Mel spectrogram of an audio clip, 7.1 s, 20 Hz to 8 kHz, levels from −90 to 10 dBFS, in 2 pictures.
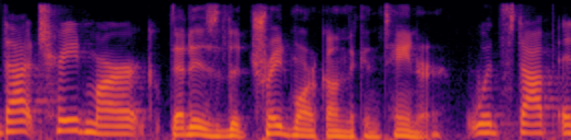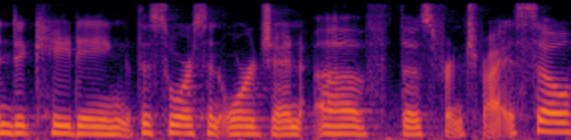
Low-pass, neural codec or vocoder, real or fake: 7.2 kHz; none; real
